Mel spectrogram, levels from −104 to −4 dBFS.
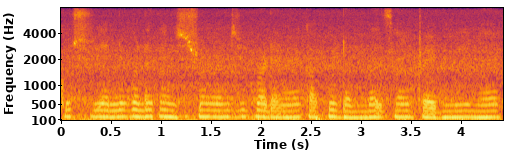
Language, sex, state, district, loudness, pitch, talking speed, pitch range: Hindi, female, Bihar, Kishanganj, -13 LUFS, 170 Hz, 190 wpm, 160-175 Hz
